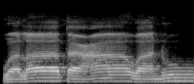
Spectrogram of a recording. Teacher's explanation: Ain fathah alif mad thobi'i. Nun dumah wau sukun juga mad thobi'i. Masing-masing dibaca panjang dua harakat.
